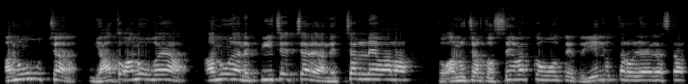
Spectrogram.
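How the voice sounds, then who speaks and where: Teacher quizzing then answering himself. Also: male voice, high-pitched, animated, moderate pace. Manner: asks questions then answers them himself; repeats sounds and words to demonstrate pronunciation. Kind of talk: exam answer walkthrough lesson.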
